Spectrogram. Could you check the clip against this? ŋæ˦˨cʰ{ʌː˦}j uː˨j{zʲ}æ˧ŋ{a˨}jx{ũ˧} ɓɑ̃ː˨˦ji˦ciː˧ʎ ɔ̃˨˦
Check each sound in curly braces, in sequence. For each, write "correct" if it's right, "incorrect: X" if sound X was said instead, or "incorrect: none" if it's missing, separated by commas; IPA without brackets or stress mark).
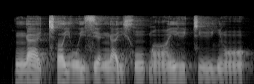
incorrect: ʌ˦, correct, incorrect: æ˨, correct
